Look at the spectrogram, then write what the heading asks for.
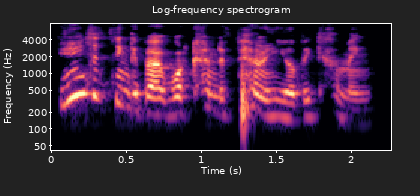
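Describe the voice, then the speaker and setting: A woman's voice: mid-range voice, wildly swooping pitch, racing, breathy edge. A woman voicing a refined young cartoon mare who speaks formally and with cool disapproval. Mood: stern, lecturing. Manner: formal, articulate, lecturing.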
